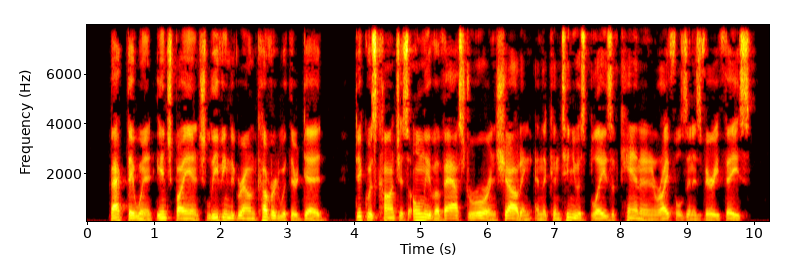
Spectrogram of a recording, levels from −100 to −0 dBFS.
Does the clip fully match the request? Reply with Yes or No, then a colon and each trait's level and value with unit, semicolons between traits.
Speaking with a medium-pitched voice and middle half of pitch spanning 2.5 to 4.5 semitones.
No: low, 105 Hz; average, 3.6 semitones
